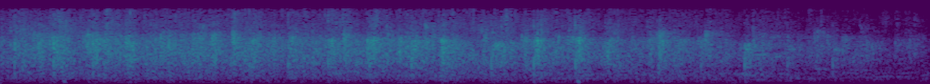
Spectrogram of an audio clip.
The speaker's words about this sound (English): Thank you. A big round of applause for my helpers there.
